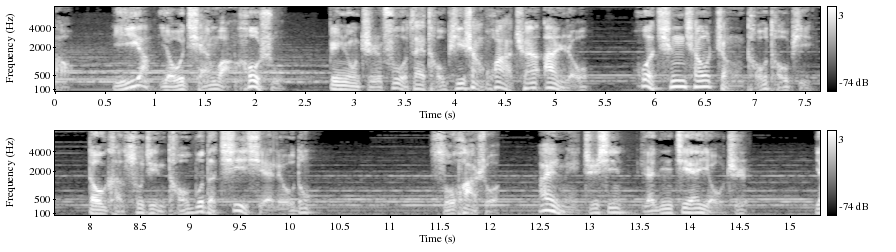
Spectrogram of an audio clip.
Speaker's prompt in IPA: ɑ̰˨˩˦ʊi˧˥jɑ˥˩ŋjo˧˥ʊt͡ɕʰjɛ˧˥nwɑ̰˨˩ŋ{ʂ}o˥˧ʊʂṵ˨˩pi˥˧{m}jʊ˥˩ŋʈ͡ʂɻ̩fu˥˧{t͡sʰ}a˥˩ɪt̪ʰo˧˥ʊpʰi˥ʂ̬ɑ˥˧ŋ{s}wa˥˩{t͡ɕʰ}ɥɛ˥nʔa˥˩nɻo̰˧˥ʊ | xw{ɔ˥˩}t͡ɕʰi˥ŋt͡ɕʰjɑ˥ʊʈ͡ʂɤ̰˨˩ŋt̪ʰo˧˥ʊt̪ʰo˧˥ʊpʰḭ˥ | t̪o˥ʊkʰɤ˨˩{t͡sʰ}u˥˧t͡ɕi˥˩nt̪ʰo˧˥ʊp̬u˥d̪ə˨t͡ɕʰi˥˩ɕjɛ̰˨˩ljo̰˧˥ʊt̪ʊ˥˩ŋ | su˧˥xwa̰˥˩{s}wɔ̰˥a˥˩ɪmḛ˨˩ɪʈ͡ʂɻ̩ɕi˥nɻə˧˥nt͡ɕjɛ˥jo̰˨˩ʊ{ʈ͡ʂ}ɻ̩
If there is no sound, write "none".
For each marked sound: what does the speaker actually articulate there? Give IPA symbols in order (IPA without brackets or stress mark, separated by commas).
x, ŋ, t͡s, x, t͡ɕʰ, ɔ˥˩, t͡sʰ, ʂ, ʈ͡ʂ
